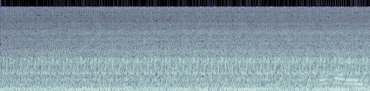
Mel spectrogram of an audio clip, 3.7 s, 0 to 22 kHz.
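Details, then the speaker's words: 2020 Toyota Hilux, about 90,000 km, after automatic transmission oil change and lubrication of noisy area; even engine hum at idle with no whine, knock or grind: the noise has stopped. "viu parou o barulho então vocês estão vendo gente"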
